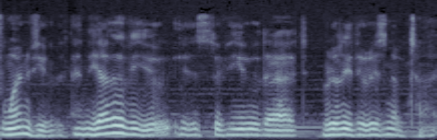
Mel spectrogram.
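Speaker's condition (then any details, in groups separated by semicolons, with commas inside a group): Parkinson's; hidden in early stages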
